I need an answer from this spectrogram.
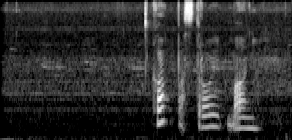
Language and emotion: Russian, neutral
